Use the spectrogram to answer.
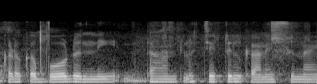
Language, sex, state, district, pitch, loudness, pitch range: Telugu, male, Andhra Pradesh, Sri Satya Sai, 125 Hz, -18 LUFS, 120-130 Hz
